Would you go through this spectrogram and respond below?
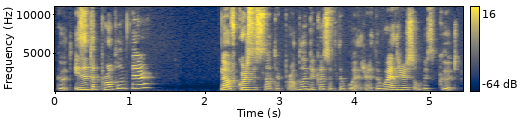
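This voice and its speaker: Higher-pitched woman teacher. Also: a little fast. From Russia. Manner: didactic, expressive model reading with clear questions. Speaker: English teacher for children. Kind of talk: video lesson for third graders.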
